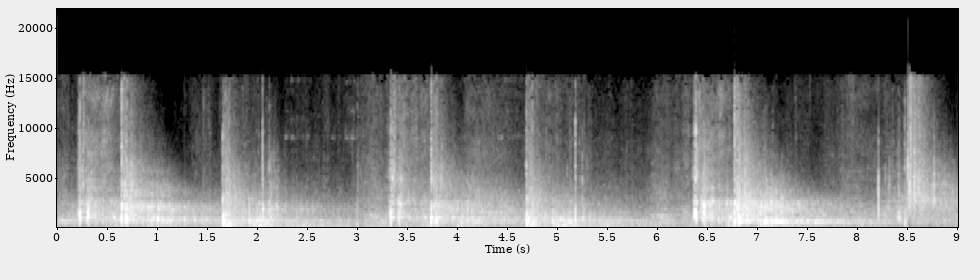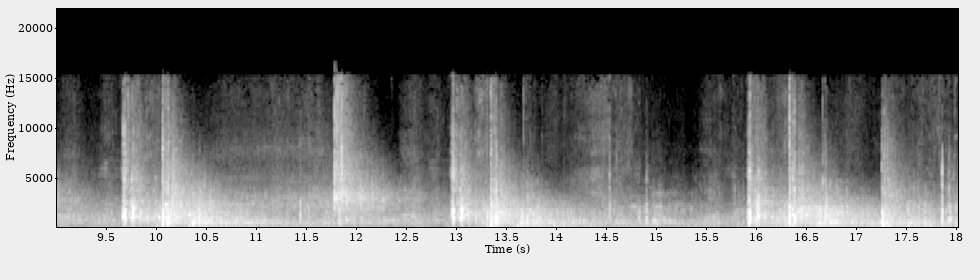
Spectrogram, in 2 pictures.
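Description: Ice hockey pucks shot one after another with a stick at a goalie: sharp cracks, often in close pairs of the shot and the puck striking the goalie's pads, about every one to two seconds. Each crack echoes in the ice rink.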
